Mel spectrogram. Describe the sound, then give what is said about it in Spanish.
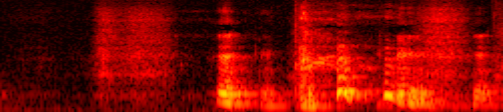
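A voice imitates a sharp nasal snort, a strong puff of air through the nose: a brief breathy puff of air, then several short voiced, chuckle-like huffs in quick succession, fairly loud. “Era un estornudo. Es como una, un soplido fuerte por la nariz.”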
